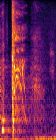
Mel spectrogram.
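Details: A single sharp, forced cough burst from an adult comedian, performed for comic effect.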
